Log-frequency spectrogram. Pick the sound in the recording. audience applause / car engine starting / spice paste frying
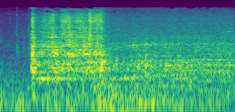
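car engine starting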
